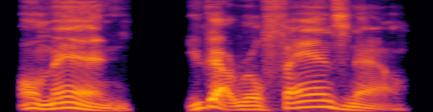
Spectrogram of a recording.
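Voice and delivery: playful, joking mock-teasing tone. Retelling walking up to a player State fans gave an ovation: jokingly teasing. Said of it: "I walk up to him jokingly and I'm like".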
